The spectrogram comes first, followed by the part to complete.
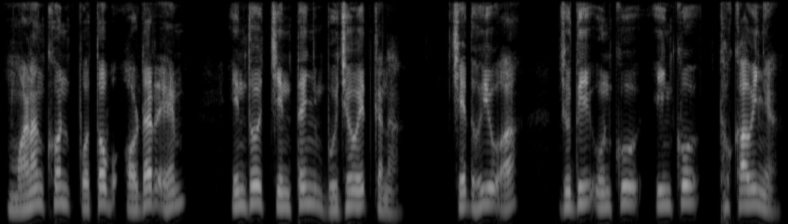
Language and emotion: Santali, fearful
